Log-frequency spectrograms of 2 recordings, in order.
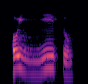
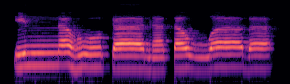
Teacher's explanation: huruf waw dalam keadaan tasydid tidak boleh ditahan, ya dia cepat bacanya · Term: waw bertasydid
